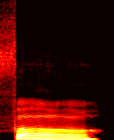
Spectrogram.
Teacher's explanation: produce the initial F consonant with a soft puff of air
